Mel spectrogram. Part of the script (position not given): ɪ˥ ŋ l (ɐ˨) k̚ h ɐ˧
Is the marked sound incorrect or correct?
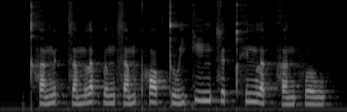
incorrect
